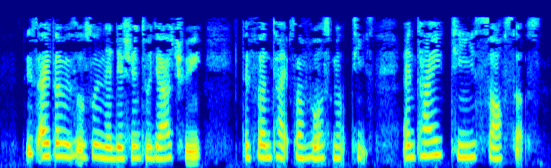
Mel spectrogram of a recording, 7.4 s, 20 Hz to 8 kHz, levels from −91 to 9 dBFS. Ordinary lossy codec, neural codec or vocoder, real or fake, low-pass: MP3, 24 kbps; codec, 44.1 kHz, 7.8 kbps, DAC; fake; 7.2 kHz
